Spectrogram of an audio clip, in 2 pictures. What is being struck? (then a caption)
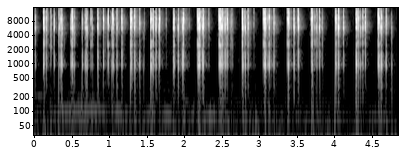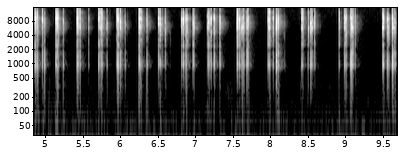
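Plastic hair brush with ribbed handle. Long nails scratch and tap the hollow, textured plastic back of a pink plastic hair brush with a ribbed handle. The result is a rapid series of short, dry, bright clicks and scratchy bursts with no ringing, separated by brief silences.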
